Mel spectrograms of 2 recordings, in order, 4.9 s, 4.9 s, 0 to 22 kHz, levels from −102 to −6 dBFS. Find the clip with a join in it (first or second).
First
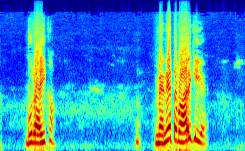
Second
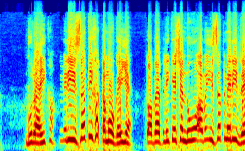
second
